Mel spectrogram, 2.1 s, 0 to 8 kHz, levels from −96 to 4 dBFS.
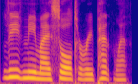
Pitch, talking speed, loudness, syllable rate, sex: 205 Hz, 205 wpm, -14 LUFS, 4.8 syllables/s, female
